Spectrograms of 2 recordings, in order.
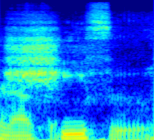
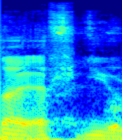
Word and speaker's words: Sifu: I think it's pronounced Shifu. Shifu. There's no H, but I think it's pronounced Shifu. It's Sifu, right?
